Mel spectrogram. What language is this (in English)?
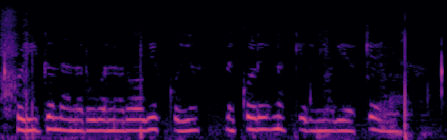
Kikuyu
